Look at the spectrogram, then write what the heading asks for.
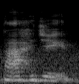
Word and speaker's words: tarde: Tar, similar sound to English, but I say tá, like a dry sound, boa tarde.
